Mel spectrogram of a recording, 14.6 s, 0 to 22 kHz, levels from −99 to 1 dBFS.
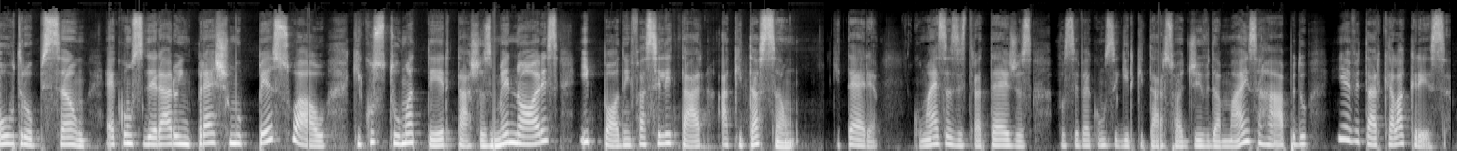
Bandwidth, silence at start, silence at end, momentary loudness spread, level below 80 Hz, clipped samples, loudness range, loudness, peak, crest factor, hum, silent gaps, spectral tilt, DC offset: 16.5 kHz; 0 s; 0.1 s; 10 LU; -42 dBFS; under 0.1%; 6 LU; -13 LUFS; 0 dBFS; 12 dB; none; none; -4.5 dB/octave; under 0.1%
